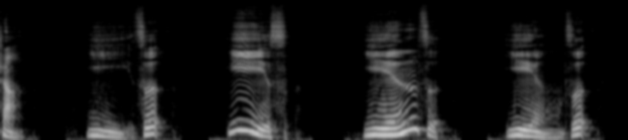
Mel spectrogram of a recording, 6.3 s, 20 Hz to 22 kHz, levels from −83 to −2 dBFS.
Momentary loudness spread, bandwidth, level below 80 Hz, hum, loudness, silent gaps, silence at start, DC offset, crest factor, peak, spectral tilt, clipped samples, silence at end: 16 LU; 16 kHz; -64 dBFS; none; -28 LUFS; 0.39-0.65 s, 1.82-2.08 s, 3.13-3.43 s, 4.62-4.87 s; 0 s; under 0.1%; 18 dB; -12 dBFS; -5.5 dB/octave; under 0.1%; 0.4 s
